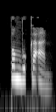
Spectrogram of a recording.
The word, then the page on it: pembukaan: Indonesian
